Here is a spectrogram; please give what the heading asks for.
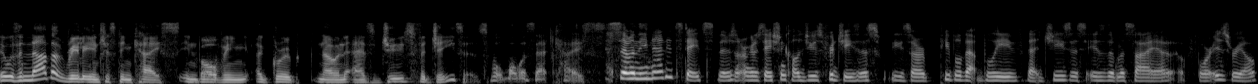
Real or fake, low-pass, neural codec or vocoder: fake; 7.2 kHz; vocoder, 22.05 kHz, 80 mel bands, WaveNeXt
